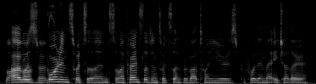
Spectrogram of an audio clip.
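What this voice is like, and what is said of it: American accent. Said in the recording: “moved to New Jersey in the U.S., got the accent, can't get rid of it”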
